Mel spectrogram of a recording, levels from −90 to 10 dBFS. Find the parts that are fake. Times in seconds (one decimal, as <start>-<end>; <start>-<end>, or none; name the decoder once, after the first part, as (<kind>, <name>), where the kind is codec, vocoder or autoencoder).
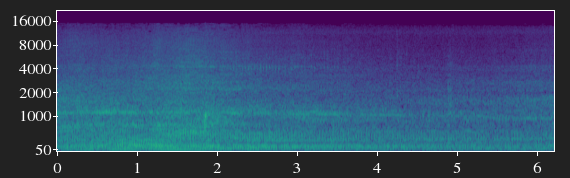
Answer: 1.7-2.3 (vocoder, BigVGAN v2)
